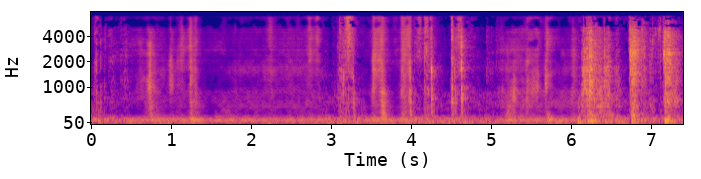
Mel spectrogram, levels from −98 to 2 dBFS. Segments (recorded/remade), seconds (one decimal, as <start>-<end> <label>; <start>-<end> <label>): 0.0-0.5 recorded; 0.5-2.9 remade; 2.9-3.4 recorded; 3.4-4.0 remade; 4.0-5.1 recorded; 5.1-6.1 remade; 6.1-7.4 recorded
